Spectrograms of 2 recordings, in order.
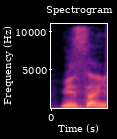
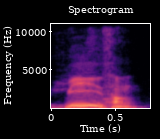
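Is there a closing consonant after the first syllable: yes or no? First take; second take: yes; no. First: The first syllable ends in a clipped consonant. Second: The first syllable ends in an open vowel. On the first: The speaker calls it wrong. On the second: The speaker calls it right.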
